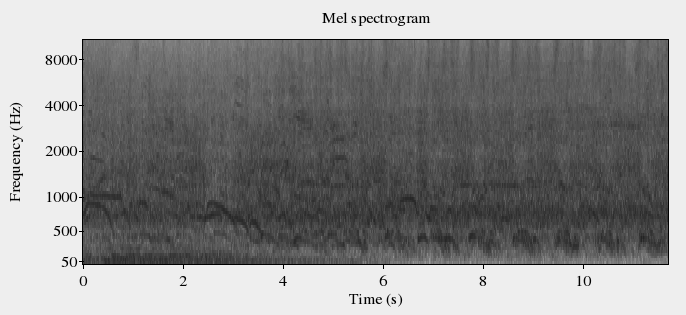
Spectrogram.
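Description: Men shout excitedly close by.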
